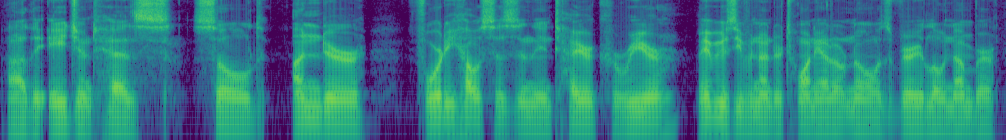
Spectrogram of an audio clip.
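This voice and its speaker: A hoarse male radio host, telling a rambling, self-deprecating story in casual studio talk. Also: low voice, brisk, no echo. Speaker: radio show host, real estate agent.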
